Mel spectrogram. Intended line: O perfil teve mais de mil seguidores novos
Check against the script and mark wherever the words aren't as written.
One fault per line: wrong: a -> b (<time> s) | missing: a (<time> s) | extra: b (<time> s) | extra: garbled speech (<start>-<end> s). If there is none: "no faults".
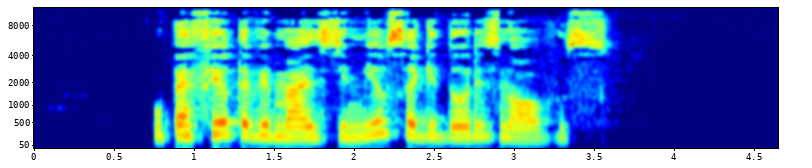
no faults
